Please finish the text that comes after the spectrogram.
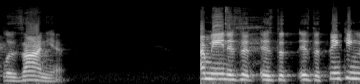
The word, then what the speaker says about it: lasagna: you think about it, if you pronounce the G in lasagna, it would be lasagna, but that's not how you say it. It's lasagna. So it's a silent G.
